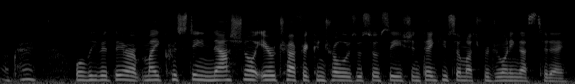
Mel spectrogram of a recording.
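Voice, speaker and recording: A woman's voice: mid-range voice, little pitch movement, fast, slight background noise. An American woman working as a TV news anchor, reading introductions and putting questions in a broadcast interview style.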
